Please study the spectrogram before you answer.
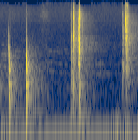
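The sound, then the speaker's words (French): Knocking on a door: five sharp raps in an uneven pattern, two quick knocks, a pause, two more close together, then a single final knock. “Quelques jours plus tard, Monsieur le Goujat frappa à ma porte.”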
